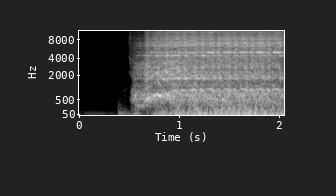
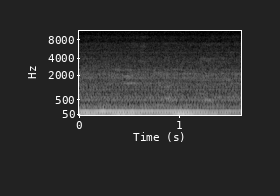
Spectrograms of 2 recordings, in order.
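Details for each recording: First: Kohler marine genset on a boat, test run with the shield off right after a spark plug change. It cranks and catches, runs slightly ragged, then gives a sharp pop. A slight misfire and backfire on startup. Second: Kohler marine genset on a boat, test run with the shield off after a spark plug change for a low-output issue, with no load applied yet. A steady low hum with even firing and no knocks or misses. Normal running.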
